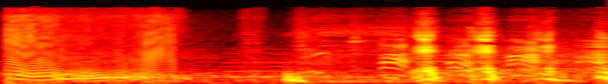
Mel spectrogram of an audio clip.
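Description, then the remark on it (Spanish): A voice imitates a zipper being pulled: a buzzing, raspy drone followed by several short, scratchy bursts in quick succession, fairly loud and with no other talking. “¿Cómo suena una cremallera?”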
